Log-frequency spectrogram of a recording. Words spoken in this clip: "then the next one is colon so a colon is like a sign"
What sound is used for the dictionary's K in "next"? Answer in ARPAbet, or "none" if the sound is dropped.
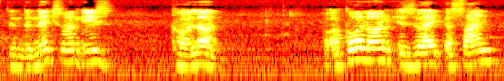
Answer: K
